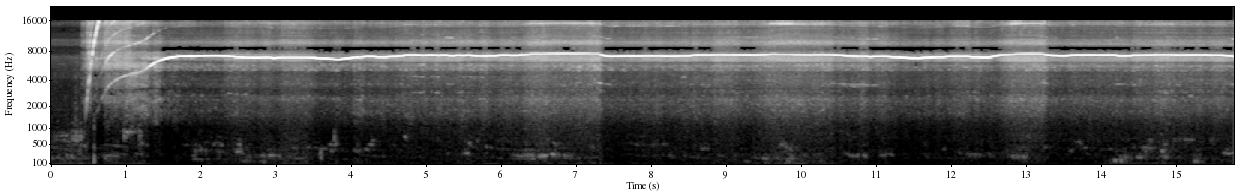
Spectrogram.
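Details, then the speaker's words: Steady high-pitched whine of a high-speed dental drill with a long, fine-grit, round-ended tapered bur preparing the whole labial face of an anterior tooth for a veneer, with faint low room sounds. "Vamos a tomar el diseño de la misma fresa, pero esta vez en grano fino. Y es la troncocónica de punta redondeada de longitud larga, para que me abarque toda la cara vestibular."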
